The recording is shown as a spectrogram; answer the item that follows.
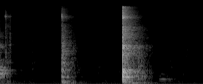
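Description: Two sharp clicks about half a second apart as a Snap Circuits battery pack's snaps are pressed onto the plastic base grid; the second click is the louder.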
